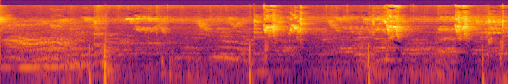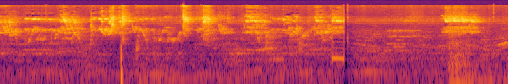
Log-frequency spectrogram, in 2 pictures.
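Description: Ceramic cups set down one by one on a metal tray, a few sharp clinks spread over several seconds, while birds chirp and squawk in the background.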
